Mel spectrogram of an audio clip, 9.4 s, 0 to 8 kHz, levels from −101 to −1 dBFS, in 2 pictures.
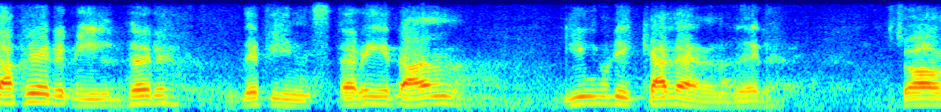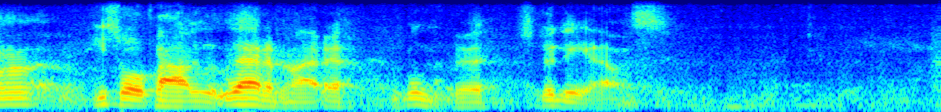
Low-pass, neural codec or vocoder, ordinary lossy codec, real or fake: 7.2 kHz; codec, 16 kHz, 1 kbps, FreqCodec, larger model; Opus, 16 kbps; fake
